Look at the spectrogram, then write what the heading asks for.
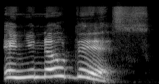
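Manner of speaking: loud, high, drawn-out catchphrase; big playful holler, stretched out; emphatic boast. Real, not acted. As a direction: crow it slowly and loudly. Laughing boast about carrying a permit.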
